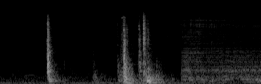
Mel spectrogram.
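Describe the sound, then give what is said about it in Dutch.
A sharp click near the start, then a heavier clunk and rattle as a front door is unlatched and swung open in the evening, followed by a low hollow room tone. Fairly quiet, no voices. “Doe de deur open.”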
